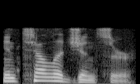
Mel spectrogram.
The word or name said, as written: intelligencer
